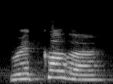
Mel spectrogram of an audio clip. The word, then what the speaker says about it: recover: Recover. Right. Remember it's cover and recover. Ka.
